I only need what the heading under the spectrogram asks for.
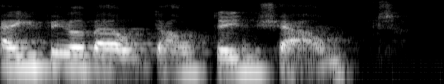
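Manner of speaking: put-on British accent. Imagining talking football to his wife: put-on british accent. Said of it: "talking about football in that voice".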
